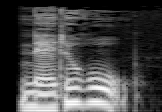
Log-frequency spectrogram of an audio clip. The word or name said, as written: nattero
